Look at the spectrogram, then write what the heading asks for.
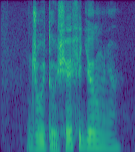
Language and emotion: Russian, neutral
